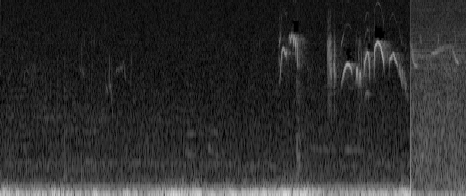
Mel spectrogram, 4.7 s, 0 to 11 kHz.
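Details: A run of about six arched, slurred high notes from a pied wheatear, ending in a sharp click, recorded in Bulgaria in May 2010 with constant low wind noise on a windy day.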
